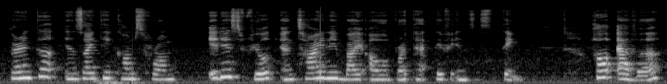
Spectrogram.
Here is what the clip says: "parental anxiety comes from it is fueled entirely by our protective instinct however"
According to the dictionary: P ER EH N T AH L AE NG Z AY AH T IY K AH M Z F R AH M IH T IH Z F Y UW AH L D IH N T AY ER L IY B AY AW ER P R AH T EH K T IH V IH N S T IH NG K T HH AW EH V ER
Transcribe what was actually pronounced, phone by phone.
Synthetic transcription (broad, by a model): P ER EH N T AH L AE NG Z AY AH T IY K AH M S F R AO M IH T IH S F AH L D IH N T AY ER L IY B AY AW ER P R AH T EH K T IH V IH N S T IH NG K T HH AW EH V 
